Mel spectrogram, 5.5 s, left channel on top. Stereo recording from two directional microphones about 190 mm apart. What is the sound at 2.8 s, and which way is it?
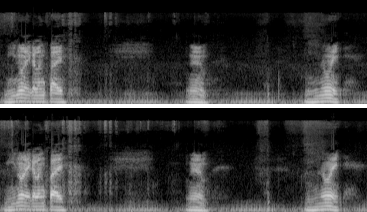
Speech, 20° left (ahead or behind).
